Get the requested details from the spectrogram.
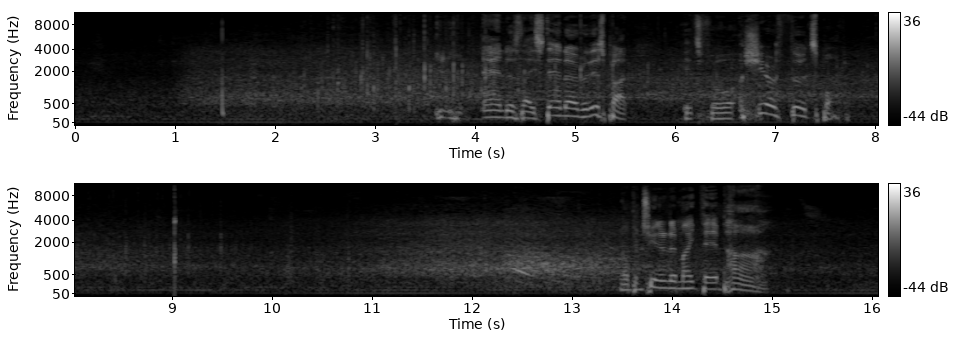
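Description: A crowd cheers and applauds, swelling and fading.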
